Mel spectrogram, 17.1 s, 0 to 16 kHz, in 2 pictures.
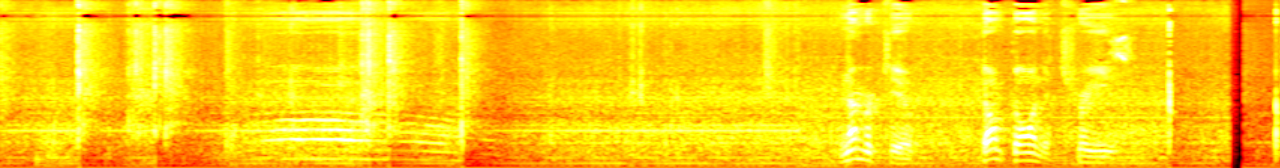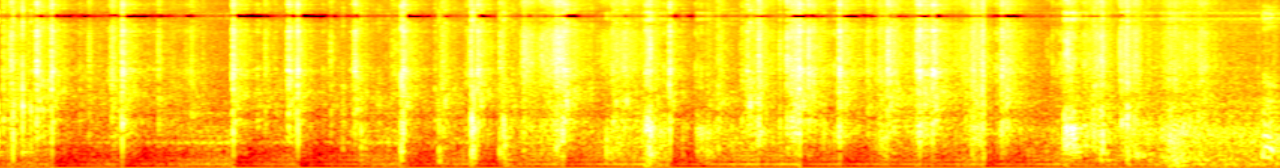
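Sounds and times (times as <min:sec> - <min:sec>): sharp snaps and pops: 0:08.4 - 0:16.2.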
